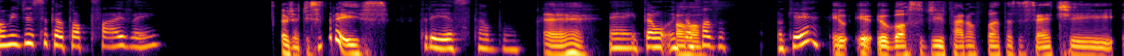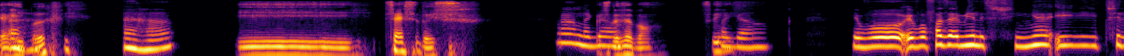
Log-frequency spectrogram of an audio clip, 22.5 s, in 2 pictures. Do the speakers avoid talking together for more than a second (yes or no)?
yes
